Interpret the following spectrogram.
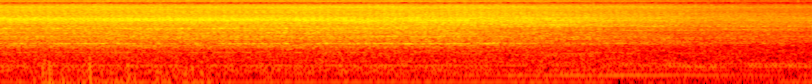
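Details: Classic Mini engine idling after revival from nearly two years of storage, which had seized the fuel pump. Steady, even low hum with no misses or knocks: smooth, healthy normal idle.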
